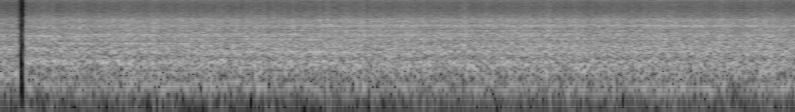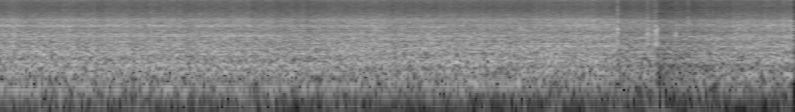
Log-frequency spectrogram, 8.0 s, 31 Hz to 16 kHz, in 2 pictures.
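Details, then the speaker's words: 1992 Ford Crown Victoria ex-police car, stock 4.6L V8, mileage unknown, idle recorded under the hood after a cold start following a week of sitting. Constant airy rush over a quiet, even engine beat; healthy. "let's go ahead and take a look underneath the hood she sounds good 4.6 L V8"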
